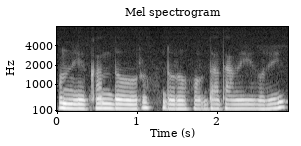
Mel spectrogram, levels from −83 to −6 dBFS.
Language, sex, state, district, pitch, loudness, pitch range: Chakma, female, Tripura, Unakoti, 150 Hz, -15 LUFS, 150-160 Hz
